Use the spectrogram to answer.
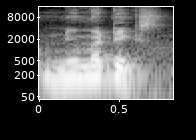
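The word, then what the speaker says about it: pneumatics: ये जो न्यूमेटिक्स spelling में आपको पी दिखेगा, ठीक है, पी का जो प्रोनाउंसिएशन होगा वो थोड़ा हिडन होगा। तो क्या बोलेंगे उसको? न्यूमेटिक्स एंड it's meaning.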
